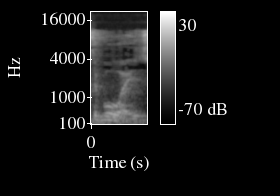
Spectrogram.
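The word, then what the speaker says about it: Du Bois: T Washington so WB Dubois and it is pronounced the boys I know you would cry safety ball but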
